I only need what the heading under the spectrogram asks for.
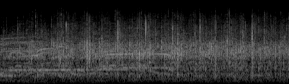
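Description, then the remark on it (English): Steady applause from a large audience for the speaker's wife, marking 42 years of marriage, fills the whole stretch, dense and continuous with scattered sharper claps, without any speech. “Yeah, and all that's applause is for her.”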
